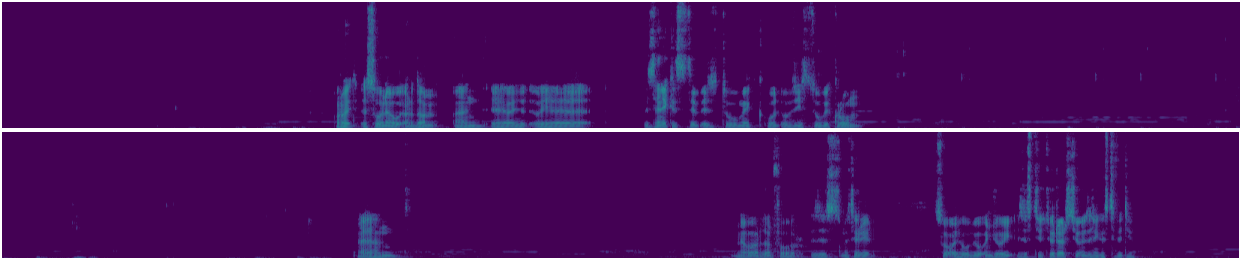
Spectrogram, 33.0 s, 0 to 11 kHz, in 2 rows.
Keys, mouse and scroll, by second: 6.4 click, 9.2 z, 9.6 z, 9.9 right click, 10.7 click, 12.8 right click, 14.5 shift+right click, 17.4 ctrl+l, 20.6 shift+z, 28.0 z, 28.3 z, 29.2 KP_7, 29.7-30.2 scroll down 4, 30.0 scroll up 2, 31.0 scroll up 5.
